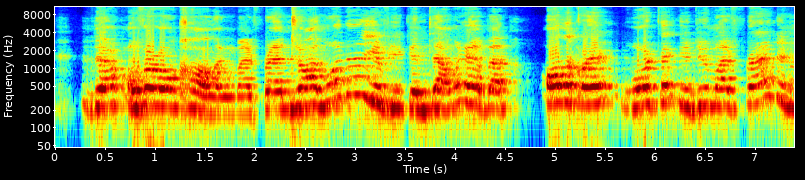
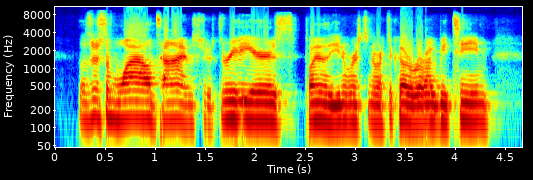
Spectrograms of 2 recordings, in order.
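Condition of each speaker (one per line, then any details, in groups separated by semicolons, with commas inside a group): Cerebral palsy; since birth
No condition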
